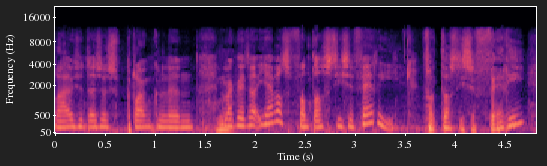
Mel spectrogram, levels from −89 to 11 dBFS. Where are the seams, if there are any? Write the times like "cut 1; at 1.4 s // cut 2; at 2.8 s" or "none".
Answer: cut 1; at 1.4 s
